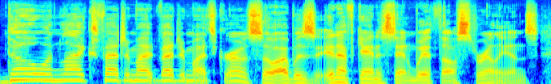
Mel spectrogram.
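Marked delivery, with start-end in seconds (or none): 0.1-1.9 high, whiny complaint; bewildered persona. Shown as a demonstration. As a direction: complain like it truly offends you. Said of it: "the joke is".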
